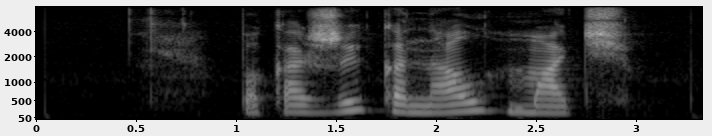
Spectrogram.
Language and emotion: Russian, neutral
